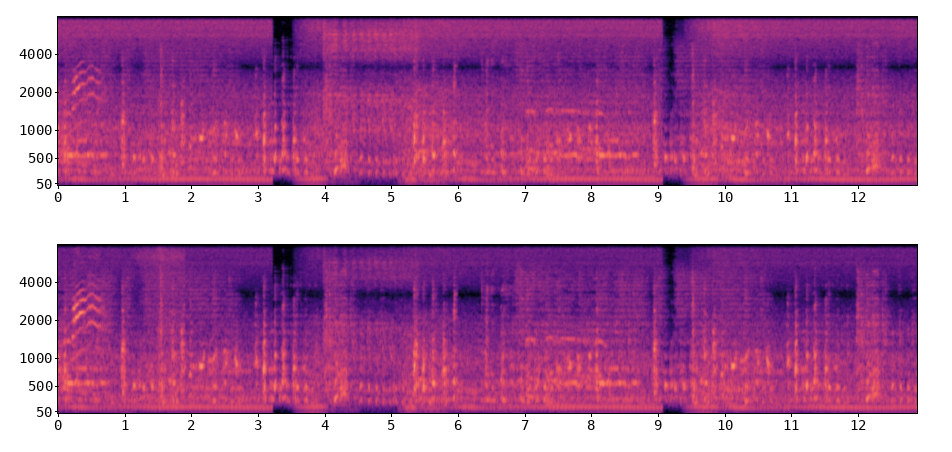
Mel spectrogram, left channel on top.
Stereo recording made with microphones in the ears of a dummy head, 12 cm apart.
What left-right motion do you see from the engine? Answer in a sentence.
You can hear the engine stay put.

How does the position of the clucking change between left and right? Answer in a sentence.
You can hear the clucking stay in one place.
